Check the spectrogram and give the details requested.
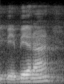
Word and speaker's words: beberá: Ele cantará, ele beberá, ele dormirá. Lembrando que essas são formas verbais o quê? Oxítonas, são formas que são acentuadas e contêm a tonicidade na sua última sílaba, né?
